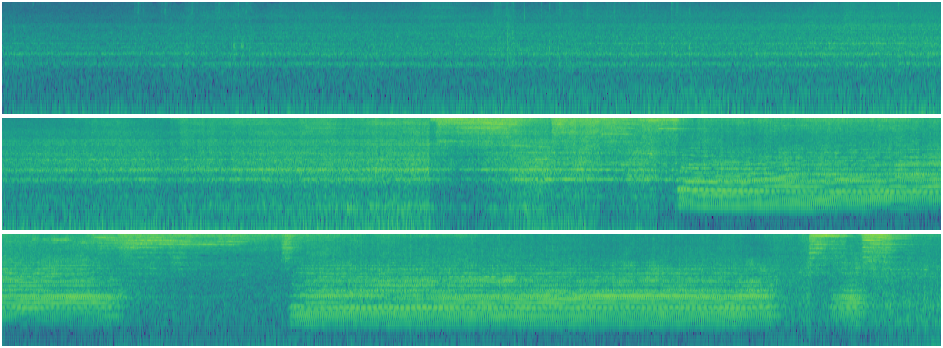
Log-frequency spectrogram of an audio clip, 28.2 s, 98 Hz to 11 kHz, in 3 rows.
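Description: An eastbound Norfolk Southern freight train approaching and passing, its rumble growing steadily louder as the lead GE ES44AC diesel locomotive draws near. About two-thirds of the way through, the locomotive horn sounds two long blasts and then a short one, with another long blast starting at the very end: the long-long-short-long grade-crossing signal. The autorack cars roll past underneath it.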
